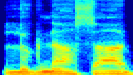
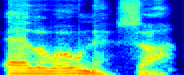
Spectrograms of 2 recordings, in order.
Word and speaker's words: Lughnasadh: In the misty hills and forested valleys of ancient Ireland, the beginning of August marked the sacred and deeply communal event Lughnasadh, pronounced Loo-na-sa, the Celtic festival honoring Lugh, the god of light, craftsmanship, and war.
